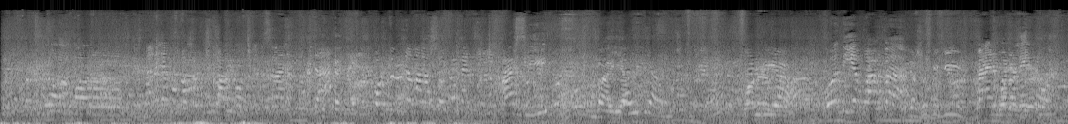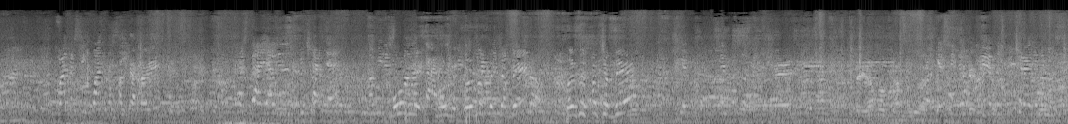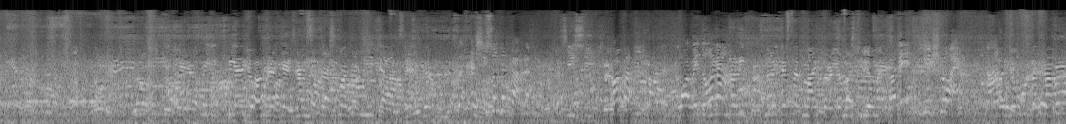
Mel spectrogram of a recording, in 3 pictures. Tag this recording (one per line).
people
market
figueres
